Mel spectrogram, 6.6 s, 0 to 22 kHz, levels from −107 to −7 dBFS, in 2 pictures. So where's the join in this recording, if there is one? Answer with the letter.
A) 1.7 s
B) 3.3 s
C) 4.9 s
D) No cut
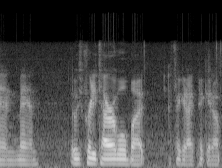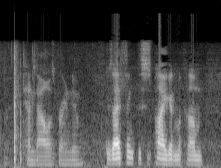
C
